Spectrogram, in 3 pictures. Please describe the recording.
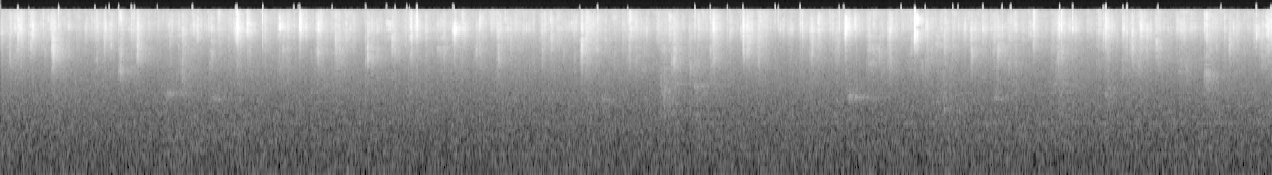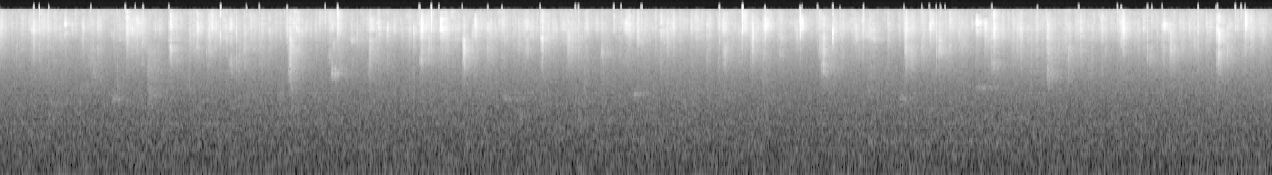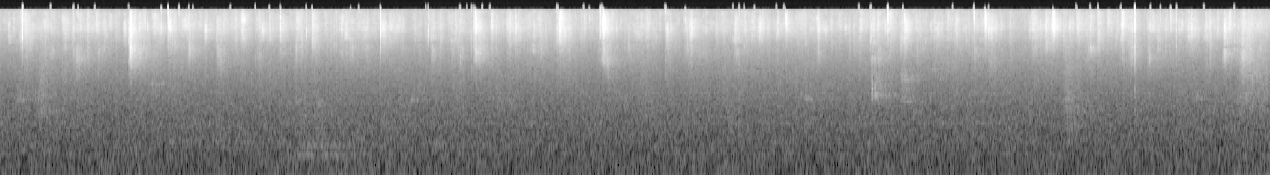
Phong Nha "paradise" cave water dripping and small torrent
Sound of water dripping in a large cave, with a small torrent running in the background. Recorded by Mathias Rossignol.
cave, drip, dripping, drop, drops, torrent, water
